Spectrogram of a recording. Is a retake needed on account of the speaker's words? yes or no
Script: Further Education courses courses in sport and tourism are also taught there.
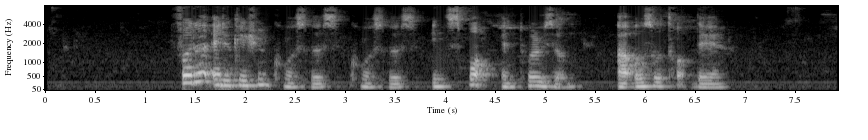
no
